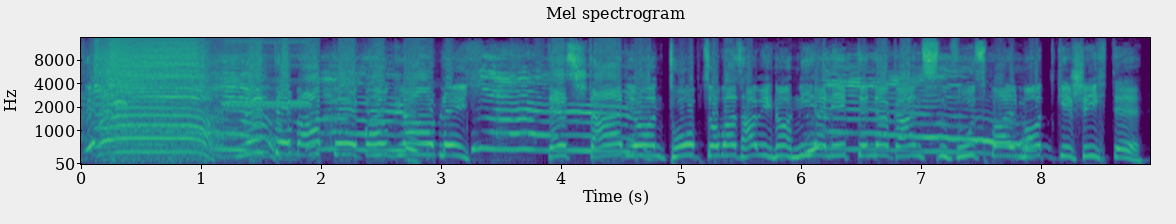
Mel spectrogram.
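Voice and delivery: höher, lauter, langsam gedehnter Jubel des Kommentators; jubelnder Sportreporter. Pretend. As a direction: feier das Tor wie ein Stadionreporter im Rausch. Torjubel als Sportreporter. (begeisterter Stadionkommentator, höher und lauter)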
